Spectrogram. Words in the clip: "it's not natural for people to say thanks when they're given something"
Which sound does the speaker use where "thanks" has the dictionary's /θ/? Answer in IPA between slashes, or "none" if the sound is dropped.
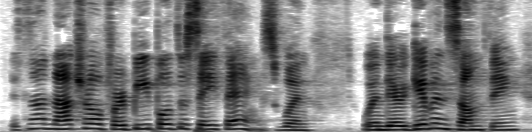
/θ/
